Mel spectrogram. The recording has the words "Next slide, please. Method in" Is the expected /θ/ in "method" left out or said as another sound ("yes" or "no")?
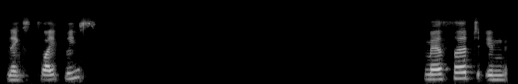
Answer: no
